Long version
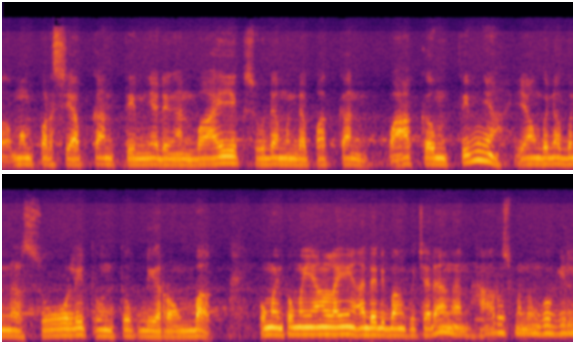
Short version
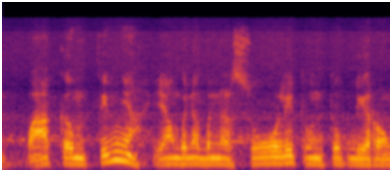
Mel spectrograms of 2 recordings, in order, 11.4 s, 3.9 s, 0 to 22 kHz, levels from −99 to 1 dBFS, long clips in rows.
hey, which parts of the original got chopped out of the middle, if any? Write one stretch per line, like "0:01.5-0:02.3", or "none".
none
